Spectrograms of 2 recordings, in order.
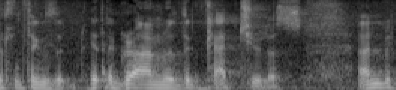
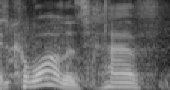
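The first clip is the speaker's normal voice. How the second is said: normal talking voice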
